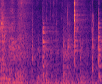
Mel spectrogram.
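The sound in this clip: Ingredients being smashed down in a sizzling pan with soy sauce and pepper: a quiet, steady frying hiss with a few scraping taps of a utensil against the pan.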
